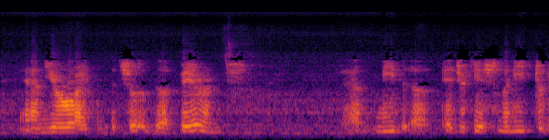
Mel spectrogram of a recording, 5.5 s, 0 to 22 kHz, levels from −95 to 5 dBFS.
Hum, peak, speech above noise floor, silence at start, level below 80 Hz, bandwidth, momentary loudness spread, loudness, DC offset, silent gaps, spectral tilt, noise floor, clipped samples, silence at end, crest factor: none; -10 dBFS; 22 dB; 0 s; -88 dBFS; 15.5 kHz; 16 LU; -30 LUFS; under 0.1%; none; -3.5 dB/octave; -52 dBFS; under 0.1%; 0 s; 22 dB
